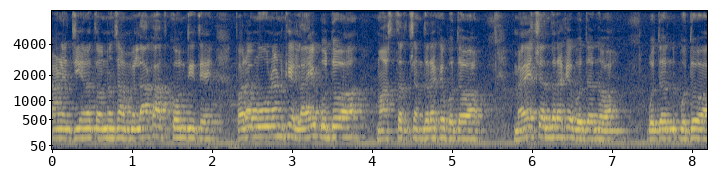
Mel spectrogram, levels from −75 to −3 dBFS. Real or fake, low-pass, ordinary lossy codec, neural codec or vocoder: real; none; none; none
